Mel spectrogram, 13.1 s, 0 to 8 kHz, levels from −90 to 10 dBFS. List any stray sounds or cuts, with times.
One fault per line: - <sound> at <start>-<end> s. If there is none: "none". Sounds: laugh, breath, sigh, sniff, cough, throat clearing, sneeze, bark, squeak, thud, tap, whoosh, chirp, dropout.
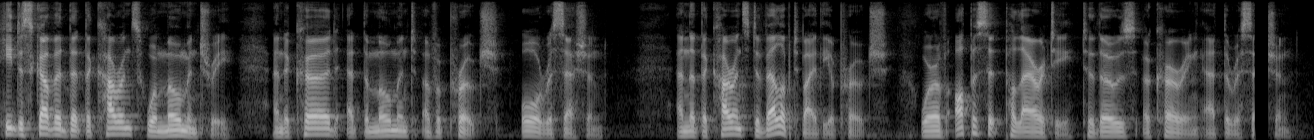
- dropout at 12.6-12.7 s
